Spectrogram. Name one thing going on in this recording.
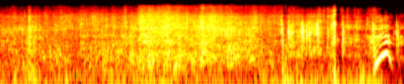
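A fish thrashes and splashes loudly at the water's surface.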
